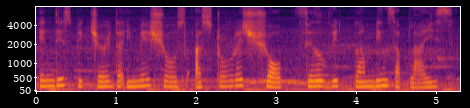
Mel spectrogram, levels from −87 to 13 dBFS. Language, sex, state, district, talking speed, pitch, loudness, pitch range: English, female, Arunachal Pradesh, Papum Pare, 145 wpm, 185 Hz, -19 LUFS, 175-195 Hz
